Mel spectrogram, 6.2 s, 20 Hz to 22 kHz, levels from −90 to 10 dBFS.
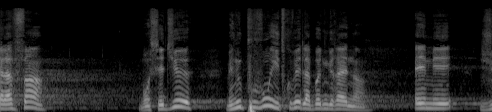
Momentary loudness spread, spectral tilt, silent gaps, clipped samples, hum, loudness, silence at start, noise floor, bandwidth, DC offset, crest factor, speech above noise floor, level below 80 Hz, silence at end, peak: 19 LU; -6 dB/octave; none; under 0.1%; none; -34 LUFS; 0 s; -66 dBFS; 16 kHz; under 0.1%; 20 dB; 33 dB; -52 dBFS; 0 s; -14 dBFS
